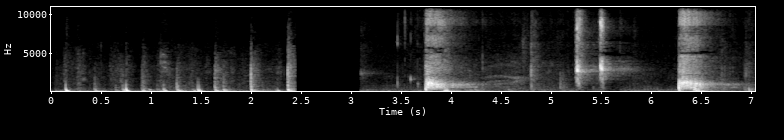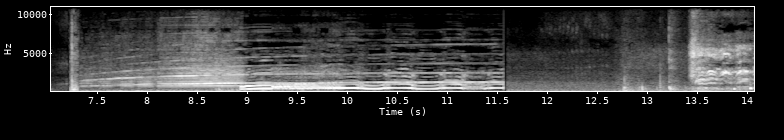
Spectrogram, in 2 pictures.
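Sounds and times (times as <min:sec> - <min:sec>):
pet howling: 0:08.8 - 0:12.9.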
